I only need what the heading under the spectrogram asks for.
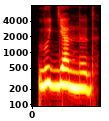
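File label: "лыддянныд", Komi, female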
